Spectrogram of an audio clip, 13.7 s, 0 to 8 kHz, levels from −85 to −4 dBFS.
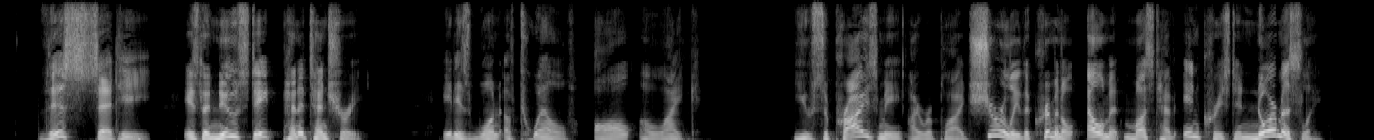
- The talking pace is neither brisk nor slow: No, slow, 120 wpm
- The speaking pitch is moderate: Yes, medium, 145 Hz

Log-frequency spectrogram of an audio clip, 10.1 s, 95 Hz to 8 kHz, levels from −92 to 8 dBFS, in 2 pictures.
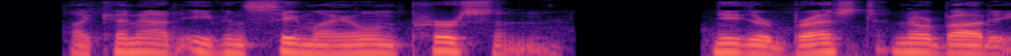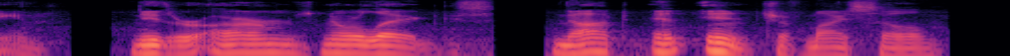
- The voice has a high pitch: No, low, 115 Hz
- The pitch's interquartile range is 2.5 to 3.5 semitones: Yes, average, 3.0 semitones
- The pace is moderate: No, slow, 120 wpm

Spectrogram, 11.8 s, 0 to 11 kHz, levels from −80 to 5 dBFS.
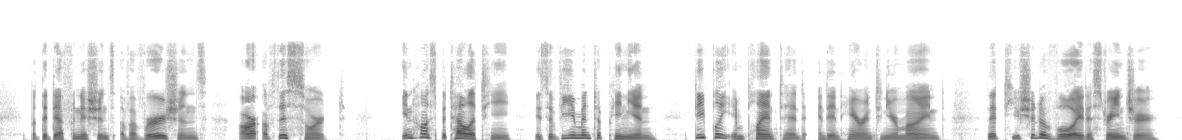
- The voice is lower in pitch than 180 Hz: Yes, medium, 140 Hz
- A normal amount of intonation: No, wide, 7.9 semitones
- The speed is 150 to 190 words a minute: No, average, 140 wpm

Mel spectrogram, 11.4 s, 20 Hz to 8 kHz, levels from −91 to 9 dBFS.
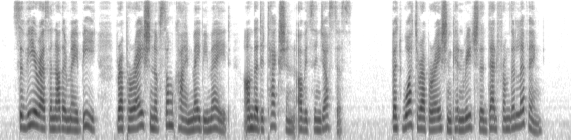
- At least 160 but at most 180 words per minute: No, average, 145 wpm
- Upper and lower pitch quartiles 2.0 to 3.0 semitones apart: Yes, narrow, 2.5 semitones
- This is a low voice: No, medium, 185 Hz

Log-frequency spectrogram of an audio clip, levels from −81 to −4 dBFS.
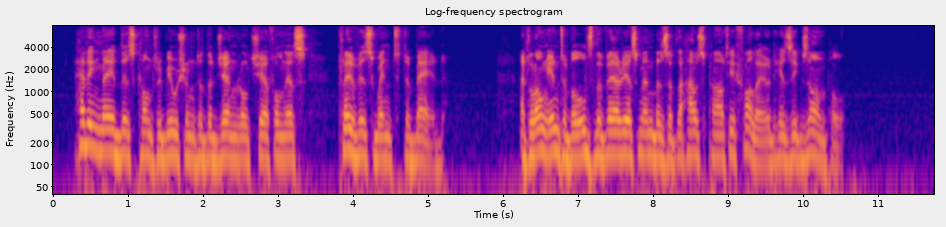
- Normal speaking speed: No, slow, 130 wpm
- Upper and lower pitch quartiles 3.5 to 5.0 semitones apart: No, average, 3.0 semitones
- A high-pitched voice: No, low, 125 Hz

